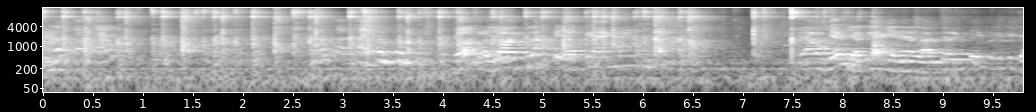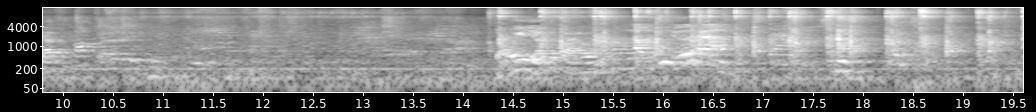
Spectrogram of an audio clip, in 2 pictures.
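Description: A table tennis ball clicks quickly back and forth off paddles and a table indoors.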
